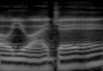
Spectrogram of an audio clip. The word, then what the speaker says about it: Ouija: It has four vowels in it. Ouija. But it only pronounces the sound of the one vowel that's not in it, which is the E. Because it's Wee.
